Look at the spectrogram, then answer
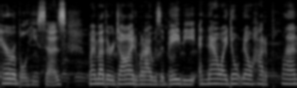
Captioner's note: speaking Foreign Language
